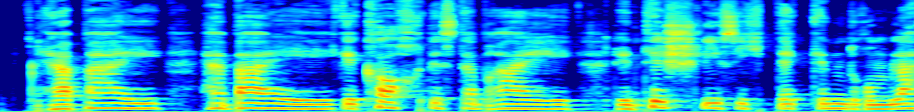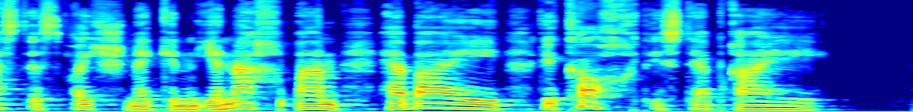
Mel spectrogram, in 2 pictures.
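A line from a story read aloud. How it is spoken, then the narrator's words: Old woman, sing-song call. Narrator (German): eine alte Frau rief mit singender Stimme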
